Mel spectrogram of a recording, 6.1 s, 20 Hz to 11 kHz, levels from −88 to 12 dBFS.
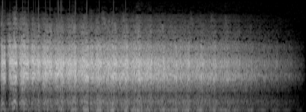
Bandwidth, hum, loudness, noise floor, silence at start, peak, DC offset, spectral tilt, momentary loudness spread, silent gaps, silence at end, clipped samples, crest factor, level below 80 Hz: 11 kHz; none; -12 LUFS; -47 dBFS; 0 s; 0 dBFS; under 0.1%; -1 dB/octave; 15 LU; none; 0.55 s; under 0.1%; 14 dB; -58 dBFS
